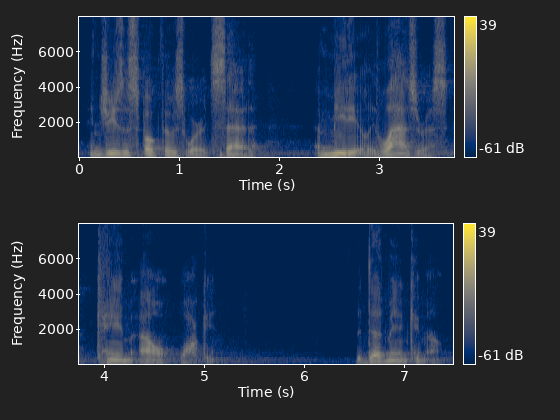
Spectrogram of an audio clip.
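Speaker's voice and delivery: low, soft, near-whispered narration; hushed storytelling. Acted. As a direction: tell the miracle in a hush, letting pauses hang. Hushed telling of the miracle.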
